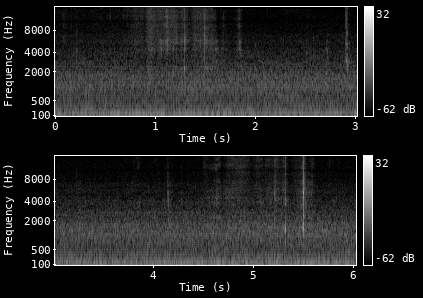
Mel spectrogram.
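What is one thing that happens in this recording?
A woman bites into crisp fruit with a crunch.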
